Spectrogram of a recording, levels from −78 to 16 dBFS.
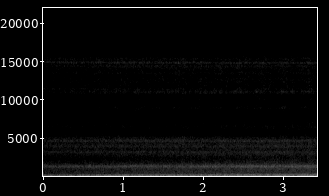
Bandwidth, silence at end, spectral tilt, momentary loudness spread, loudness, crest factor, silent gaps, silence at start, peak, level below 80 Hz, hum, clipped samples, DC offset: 16 kHz; 0 s; -6.5 dB/octave; 5 LU; -44 LUFS; 14 dB; none; 0 s; -28 dBFS; -50 dBFS; none; under 0.1%; under 0.1%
